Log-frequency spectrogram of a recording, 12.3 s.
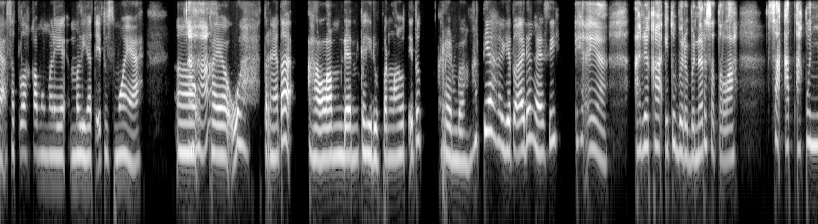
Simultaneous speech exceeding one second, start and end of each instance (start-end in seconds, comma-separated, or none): none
